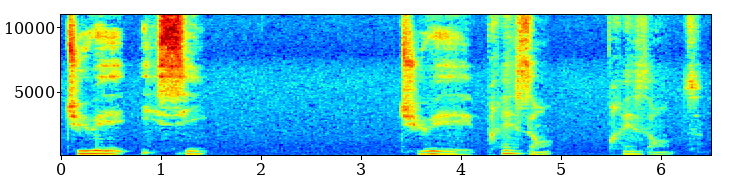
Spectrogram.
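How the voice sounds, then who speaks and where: A woman guides a sleep meditation at an extremely unhurried pace. Her voice is mellow and very breathy, slipping often into a soft whisper. The delivery is hushed, soothing and deliberate. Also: mid-range voice, low-quality recording. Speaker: guided meditation host and yoga nidra guide.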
